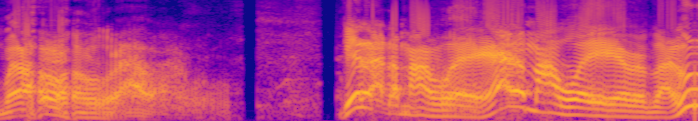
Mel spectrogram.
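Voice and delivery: hammed-up slow monster growl; grouchy and mean. Grouch waking up and clearing everyone away, exaggerated mean growl. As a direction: growl it out long and loud like a morning grouch. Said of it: "wake up all grouchy and mean".

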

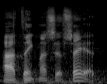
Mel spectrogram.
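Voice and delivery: lightly mocking gloom; mock sad. Shown as a demonstration. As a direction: droop into mock sadness.

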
